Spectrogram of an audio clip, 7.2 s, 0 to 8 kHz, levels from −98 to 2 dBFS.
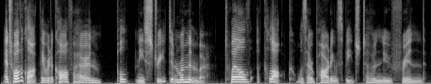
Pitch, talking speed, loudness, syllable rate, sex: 195 Hz, 190 wpm, -21 LUFS, 5.3 syllables/s, female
